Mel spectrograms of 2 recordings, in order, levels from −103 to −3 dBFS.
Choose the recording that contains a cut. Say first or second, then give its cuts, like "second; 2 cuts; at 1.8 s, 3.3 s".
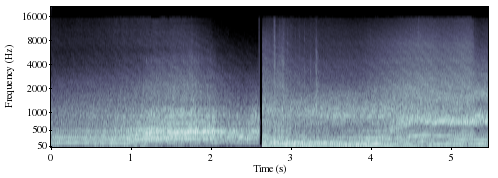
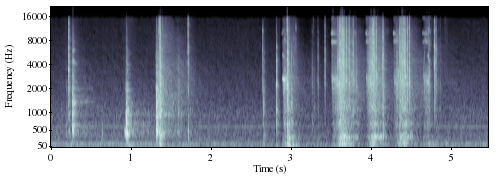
first; 1 cut; at 2.6 s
